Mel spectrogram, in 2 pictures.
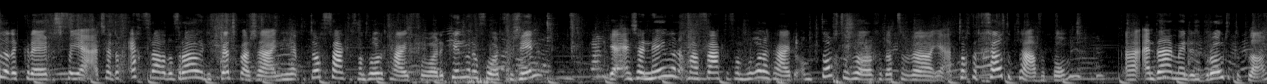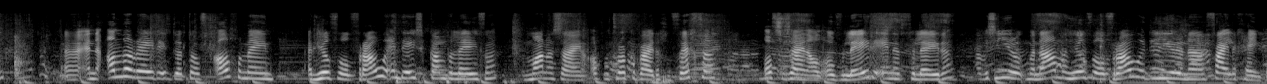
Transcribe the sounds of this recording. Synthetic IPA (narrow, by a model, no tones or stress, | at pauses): dɔtɪkːreːxəsfɑnja̰ʔə̰tsɛjntɔxɛxtfrɔːldəfrɔwəndikʋɛt͡sbaːɹzɛjndiɦɛbətɔxfaːk̚dəfərɔntʋoːdləkɦɛjtfʊəɹdəkɪndəɾəfʊːrətχəzɪnjaʔɛnzɛjneːmənotmaːɹfaːk̚dəfərɔntʋoːədləkɦɛjtɔ̰mtɔxtəzɔrɣəndɔtərja̰tɔxʋɔtxɛlˠtɔp̚taːfəl̩ˠkɔmtʔɛ̰ndaːrmejdøsbroːtɔp̚dəplɑŋk | ɛ̰ndəʔɑndərəreːdəɪsdɔtofətɑlˠɣəmeːn | ʔɛrɦiəlˠveːlˠfrɔwənɪndeːzəkɑmpbəleːvənəmɑnənzɛjnɔ̰fbətrɔkəbɛjdəxəfɛxtəʔɔfsəzɛjnɔlˠoːvərleːdəɪnɦətfərleːdə | maʋəziniːɾowk̚mɛtnaːməɦɪəlˠveːlˠfrɔwədiiːəɾənfɛjləxɦeːnk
